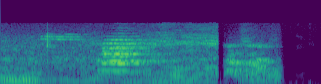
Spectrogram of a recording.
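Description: Street background noise with a vehicle horn sounding once for under a second, followed by a shorter second toot. The audio then cuts off abruptly.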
